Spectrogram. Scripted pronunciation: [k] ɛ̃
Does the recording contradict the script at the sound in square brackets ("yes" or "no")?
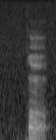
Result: no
